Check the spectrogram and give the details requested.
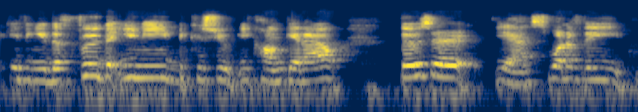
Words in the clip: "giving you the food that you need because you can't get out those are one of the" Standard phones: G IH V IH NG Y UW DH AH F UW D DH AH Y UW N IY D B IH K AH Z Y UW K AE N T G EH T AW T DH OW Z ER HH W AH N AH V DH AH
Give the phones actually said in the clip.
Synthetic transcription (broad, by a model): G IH V IH NG Y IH DH AH F UW D DH AH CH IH N IY D B IH K AH Z Y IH K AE N G EH T AW T DH OW Z ER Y W AH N AH V DH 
